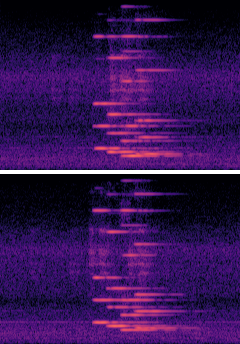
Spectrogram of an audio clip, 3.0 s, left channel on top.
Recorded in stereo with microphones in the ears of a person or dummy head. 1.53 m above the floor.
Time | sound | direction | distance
1.1 | a ringtone | 55° right (ahead or behind) | 1.1 m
